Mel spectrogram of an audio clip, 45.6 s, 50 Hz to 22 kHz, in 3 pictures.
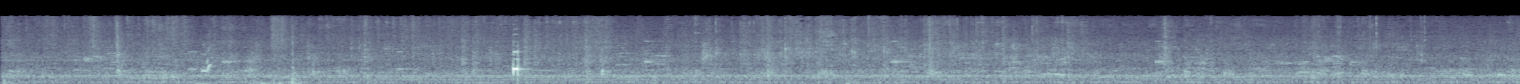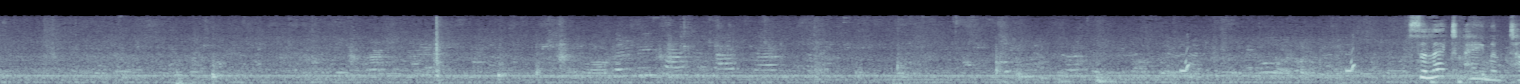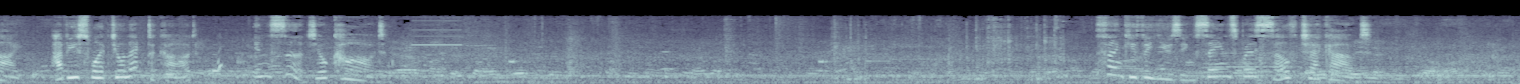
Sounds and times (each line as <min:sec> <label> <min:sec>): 0:00.2 self service machine 0:16.8
0:22.0 self service machine 0:45.5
